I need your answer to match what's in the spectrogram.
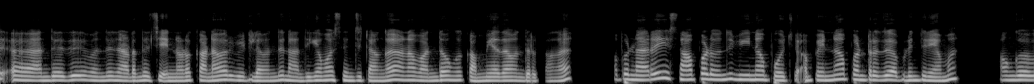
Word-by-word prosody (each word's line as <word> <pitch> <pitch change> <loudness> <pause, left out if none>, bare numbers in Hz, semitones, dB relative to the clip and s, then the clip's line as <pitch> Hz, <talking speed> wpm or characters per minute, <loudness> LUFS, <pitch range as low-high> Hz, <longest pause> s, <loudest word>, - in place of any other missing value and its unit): அ - - +3 0.2
அந்த 180 +1 0
இது 200 +3 +1 0.2
வந்து 185 +1 0
நடந்துச்சு. 175 +2 0
என்னோட 170 +2 +1
கணவர் 190 +4 +2
வீட்ல 185 -1 0
வந்து 180 +4 -1
நான் 180 -2 0
அதிகமா 190 +4 +1
செஞ்சுட்டாங்க. 175 -1 0
ஆனா 200 -1 +1
வந்தவுங்க 200 +3 +1
கம்மியா 175 +2 +1
தான் 180 - +2
வந்துருக்காங்க. 165 0 -3 0.5
அப்போ 225 - -2
நறைய 245 +8 +2
சாப்பாடு 225 +2 +1
வந்து 230 +3 0
வீணா 220 0 +2
போச்சு. 185 -1 -1
அப்ப 190 +2 -4
என்ன 210 +4 +1
பண்றது 205 -2 +1
அப்பிடின்னு 195 0 -1
தெரியாம, 180 +5 +1 0.5
அவுங்க, 200 0 0
190 Hz, 170 wpm, -22 LUFS, 175-205 Hz, 0.5 s, அ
